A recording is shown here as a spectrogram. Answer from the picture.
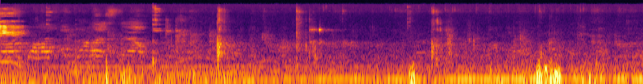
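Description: A voice calling out right at the start, then faint distant voices with a few scattered sharp knocks over a steady low rumble.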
